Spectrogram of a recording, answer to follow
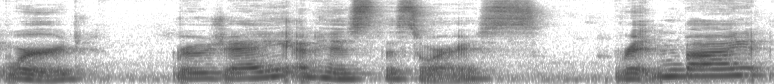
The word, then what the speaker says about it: Roget: Peter Mark Roget, pronounced Roget, born 1779 and died in 1869.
